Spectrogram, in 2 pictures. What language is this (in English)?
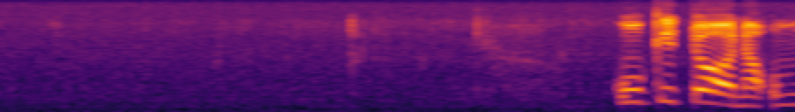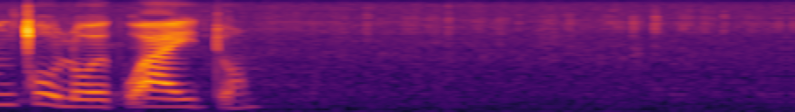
Swati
